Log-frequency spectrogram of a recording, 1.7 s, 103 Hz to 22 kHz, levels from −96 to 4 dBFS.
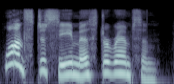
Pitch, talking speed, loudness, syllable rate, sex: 210 Hz, 170 wpm, -21 LUFS, 3.8 syllables/s, female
